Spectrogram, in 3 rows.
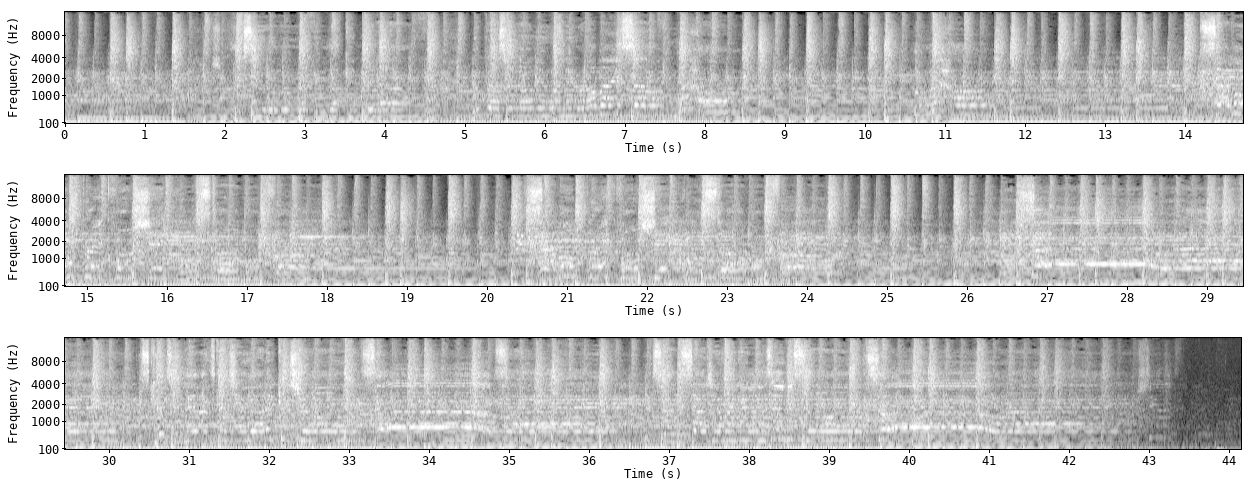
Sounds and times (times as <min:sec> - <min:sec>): Psychedelic rock: 0:00.0 - 0:43.3
Independent music: 0:00.0 - 0:44.1.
